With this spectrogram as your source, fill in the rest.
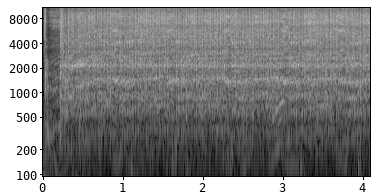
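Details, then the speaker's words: Toyota Supra Mk II 5M-GE compression test with all spark plugs out, cylinder 6 plugged: steady rushing hiss of air escaping from cylinder 5 as engine cranks, confirming a blown head gasket between cylinders 5 and 6. "Right, we plugged up 5, so there's Yeah. definitely shit between 5 and 6."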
